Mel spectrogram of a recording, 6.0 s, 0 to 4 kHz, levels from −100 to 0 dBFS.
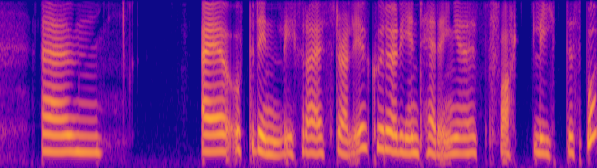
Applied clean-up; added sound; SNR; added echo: none; none; none; none.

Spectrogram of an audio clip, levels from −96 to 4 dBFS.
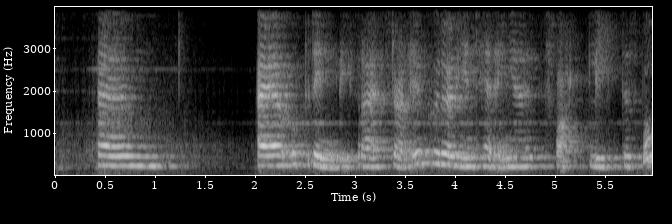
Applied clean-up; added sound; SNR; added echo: neural separator model SepFormer DNS4.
